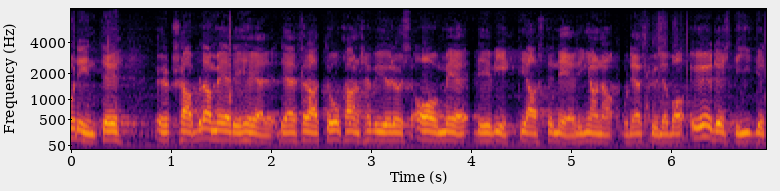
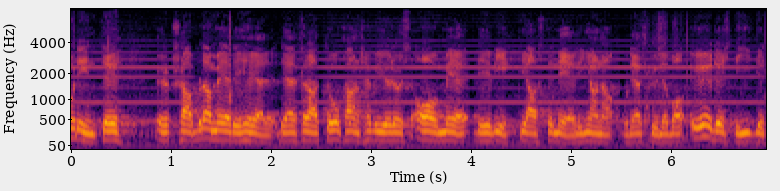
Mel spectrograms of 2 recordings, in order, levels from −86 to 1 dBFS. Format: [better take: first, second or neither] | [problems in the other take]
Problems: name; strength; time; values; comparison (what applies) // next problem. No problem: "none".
first | background sound (Bowed string instrument); 19 dB below the speech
